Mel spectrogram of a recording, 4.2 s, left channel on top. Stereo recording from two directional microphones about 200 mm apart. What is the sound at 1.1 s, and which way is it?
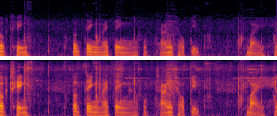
Speech, centre (ahead or behind).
